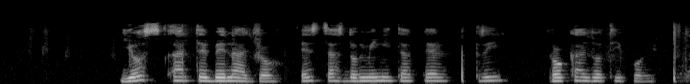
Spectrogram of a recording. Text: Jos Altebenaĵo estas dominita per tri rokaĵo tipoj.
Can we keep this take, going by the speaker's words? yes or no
yes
